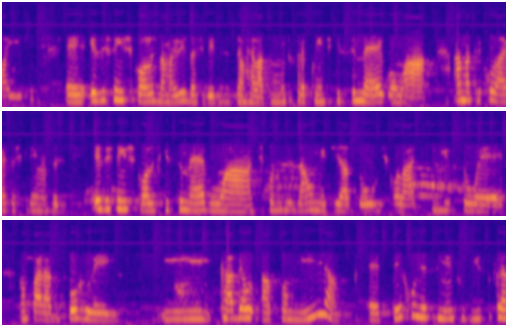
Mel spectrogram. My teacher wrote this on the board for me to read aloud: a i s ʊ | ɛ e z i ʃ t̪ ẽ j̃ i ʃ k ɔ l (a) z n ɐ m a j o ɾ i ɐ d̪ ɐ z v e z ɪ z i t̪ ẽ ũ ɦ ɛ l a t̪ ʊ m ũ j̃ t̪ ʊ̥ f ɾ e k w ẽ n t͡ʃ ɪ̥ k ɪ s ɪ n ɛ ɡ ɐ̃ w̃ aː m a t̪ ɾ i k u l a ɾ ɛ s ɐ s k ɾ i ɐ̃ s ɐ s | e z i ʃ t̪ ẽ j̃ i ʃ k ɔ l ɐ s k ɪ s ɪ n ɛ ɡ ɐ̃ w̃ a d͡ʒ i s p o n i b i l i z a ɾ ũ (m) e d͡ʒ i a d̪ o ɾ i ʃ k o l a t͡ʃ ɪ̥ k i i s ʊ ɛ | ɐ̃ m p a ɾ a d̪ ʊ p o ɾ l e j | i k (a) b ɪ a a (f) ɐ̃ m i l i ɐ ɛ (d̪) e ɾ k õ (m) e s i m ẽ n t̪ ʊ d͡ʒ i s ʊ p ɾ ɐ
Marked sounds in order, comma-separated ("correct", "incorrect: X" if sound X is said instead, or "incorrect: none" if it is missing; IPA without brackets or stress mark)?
incorrect: ɐ, correct, correct, correct, incorrect: t̪, incorrect: ɲ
